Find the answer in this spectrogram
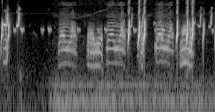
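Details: Female quail making sharp chirps, then several long, raspy, nasal buzzes mixed with piercing high notes. A low hum runs underneath.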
